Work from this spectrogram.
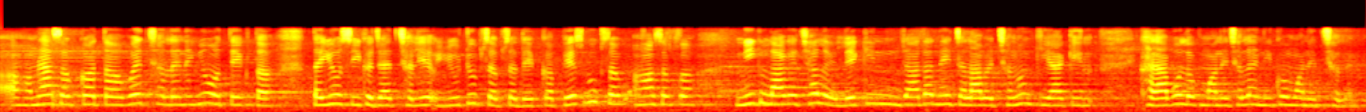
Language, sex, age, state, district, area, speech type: Maithili, male, 30-45, Bihar, Supaul, rural, spontaneous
